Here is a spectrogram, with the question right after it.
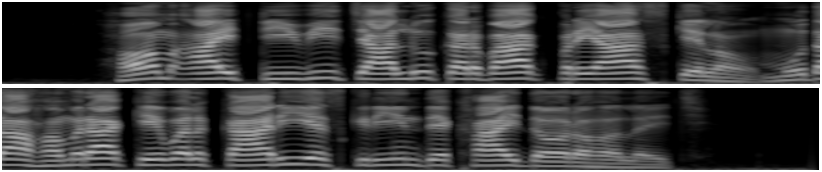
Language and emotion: Maithili, sad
